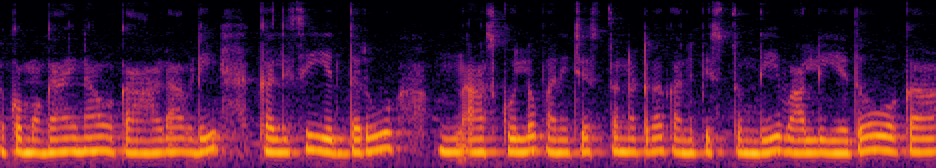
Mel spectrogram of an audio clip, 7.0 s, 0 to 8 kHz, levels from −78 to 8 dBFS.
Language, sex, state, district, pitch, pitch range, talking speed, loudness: Telugu, female, Andhra Pradesh, Guntur, 195 Hz, 190-205 Hz, 135 wpm, -13 LUFS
